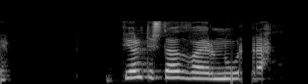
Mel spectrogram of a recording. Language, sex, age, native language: Icelandic, male, 9, Icelandic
